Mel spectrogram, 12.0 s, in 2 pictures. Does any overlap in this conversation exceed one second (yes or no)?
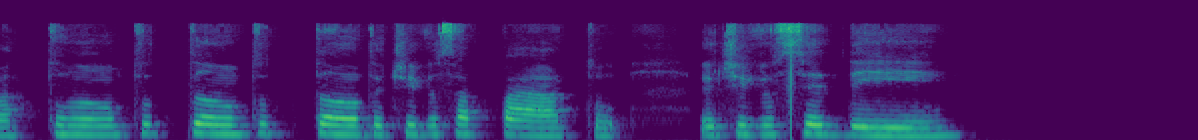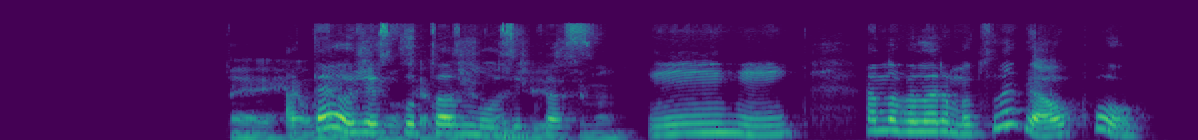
yes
